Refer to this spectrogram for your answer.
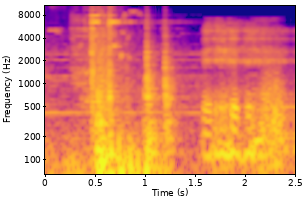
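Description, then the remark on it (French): The wooden door of a cabin in the woods is pushed shut with a heavy thud during a storm, then two quicker knocks as it settles, loud. Afterward a person starts talking. “Referme bien la porte.”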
